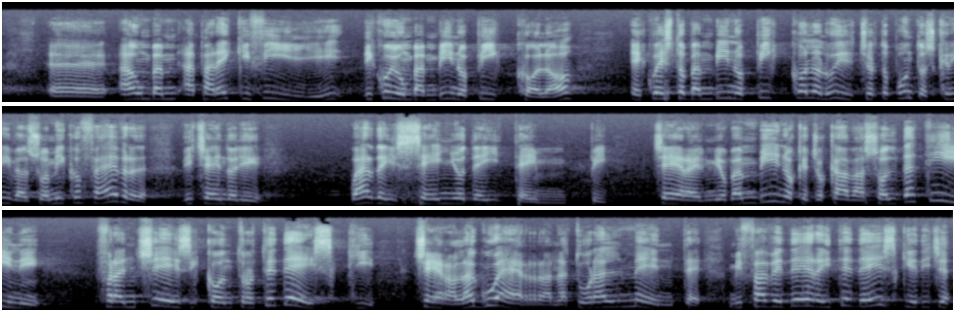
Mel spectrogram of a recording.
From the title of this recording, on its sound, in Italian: Festival Logos 2019, estratto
